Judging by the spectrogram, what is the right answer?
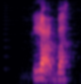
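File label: "لعبة" Arabic; game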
